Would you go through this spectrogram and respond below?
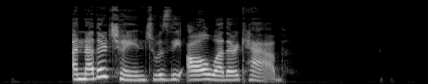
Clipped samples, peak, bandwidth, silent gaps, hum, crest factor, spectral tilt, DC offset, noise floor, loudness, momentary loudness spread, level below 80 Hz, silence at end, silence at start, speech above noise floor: under 0.1%; -2 dBFS; 16 kHz; none; none; 16 dB; -4 dB/octave; under 0.1%; -75 dBFS; -17 LUFS; 9 LU; -64 dBFS; 1.5 s; 0.7 s; 58 dB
